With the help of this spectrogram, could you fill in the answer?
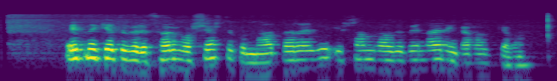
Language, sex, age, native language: Icelandic, female, 70-79, Icelandic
